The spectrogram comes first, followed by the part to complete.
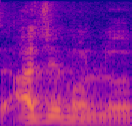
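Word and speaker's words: Acemoğlu: blamed, because Acemoglu, well, my Turkish friends tell me that he should be read as Acemoglu, but that's what other people say, so I'll call him Acemoglu.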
